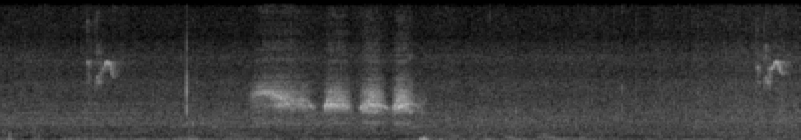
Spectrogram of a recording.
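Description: A small bird chirping: a quick run of four chirps about two seconds in, with single fainter high chirps about a second in and near the end.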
